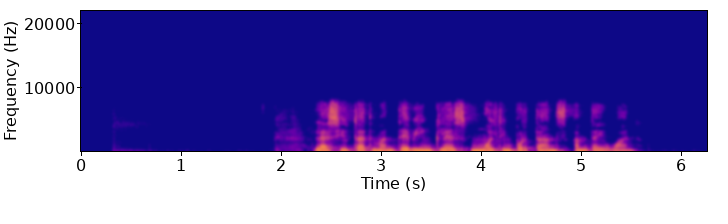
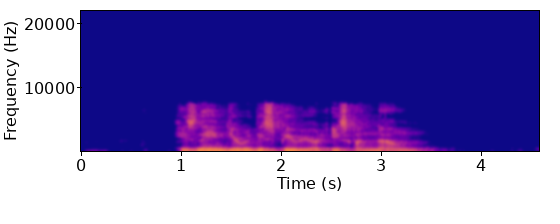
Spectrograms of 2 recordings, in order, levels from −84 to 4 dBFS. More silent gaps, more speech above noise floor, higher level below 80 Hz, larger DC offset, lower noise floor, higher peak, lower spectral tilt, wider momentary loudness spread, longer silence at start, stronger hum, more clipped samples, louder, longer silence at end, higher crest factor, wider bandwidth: neither; about the same, 56 dB vs 59 dB; second, -66 dBFS vs -54 dBFS; neither; about the same, -83 dBFS vs -86 dBFS; about the same, -12 dBFS vs -12 dBFS; about the same, -5 dB/octave vs -5.5 dB/octave; second, 8 LU vs 11 LU; first, 2.35 s vs 0.95 s; neither; neither; about the same, -27 LUFS vs -27 LUFS; second, 0.75 s vs 1.15 s; about the same, 18 dB vs 18 dB; about the same, 8.2 kHz vs 8 kHz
